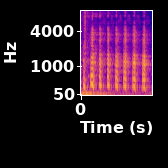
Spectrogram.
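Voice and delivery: trailing run of laughter; laughing. Real, not acted. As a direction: chuckle on helplessly, dying away. Laughs at new fire.

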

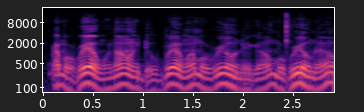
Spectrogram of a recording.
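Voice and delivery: loud, puffed-up bragging voice; mock tough-guy boast. Vlogger mocking people who brag that they're real, loud boast. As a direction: ham up a fake hard man.

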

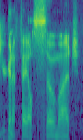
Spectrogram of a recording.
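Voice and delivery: soft, hushed teasing voice; Will's voice. Acted. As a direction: needle him quietly like his conscience. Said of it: "I'm still using Will's voice".

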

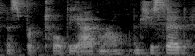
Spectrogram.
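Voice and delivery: ordinary delivery, nothing marked

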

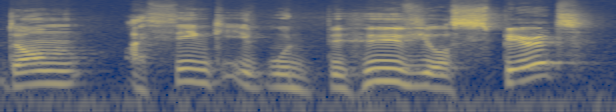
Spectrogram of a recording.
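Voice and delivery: usual speaking voice

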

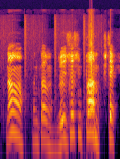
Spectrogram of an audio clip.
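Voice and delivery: high, loud fed-up shout ending in a curse; frustrated yelling. Real, not acted. Gamer cursing into his mic over an apple, frustrated shout. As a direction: yell it, fed up. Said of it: "faudrait que ça arrête de crier dans mon micro".

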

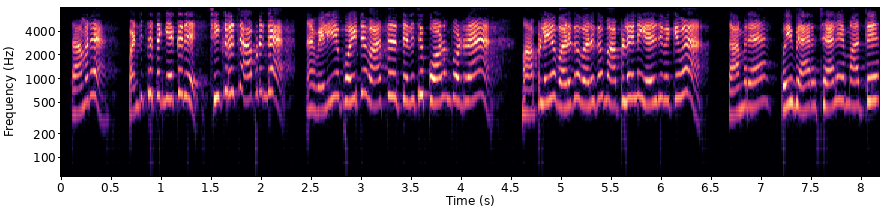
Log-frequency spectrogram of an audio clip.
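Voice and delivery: high-pitched, urgent fluster; excited hurrying. Acted. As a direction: rush everyone as the guests approach. Hurrying everyone as guests arrive.

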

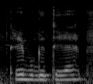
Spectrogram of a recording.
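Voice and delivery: usual speaking voice

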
